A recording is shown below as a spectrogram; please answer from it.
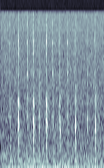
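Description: Faint, irregular clicking of computer keys, about a dozen light clicks over two seconds, in otherwise near silence.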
